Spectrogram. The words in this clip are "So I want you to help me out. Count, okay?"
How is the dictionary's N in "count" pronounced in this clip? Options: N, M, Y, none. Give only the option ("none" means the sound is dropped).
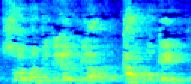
none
